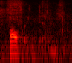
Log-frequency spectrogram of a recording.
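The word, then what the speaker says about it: Bovingdon: Um Bington transition can expect an aisle approach into runway 27 left and you can expect radar vectors beyond Bington. Interesting word. Boington spelled provin November. November, but it's pronounced Bington.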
